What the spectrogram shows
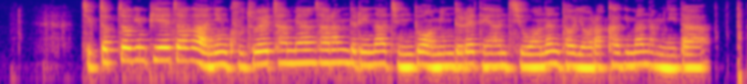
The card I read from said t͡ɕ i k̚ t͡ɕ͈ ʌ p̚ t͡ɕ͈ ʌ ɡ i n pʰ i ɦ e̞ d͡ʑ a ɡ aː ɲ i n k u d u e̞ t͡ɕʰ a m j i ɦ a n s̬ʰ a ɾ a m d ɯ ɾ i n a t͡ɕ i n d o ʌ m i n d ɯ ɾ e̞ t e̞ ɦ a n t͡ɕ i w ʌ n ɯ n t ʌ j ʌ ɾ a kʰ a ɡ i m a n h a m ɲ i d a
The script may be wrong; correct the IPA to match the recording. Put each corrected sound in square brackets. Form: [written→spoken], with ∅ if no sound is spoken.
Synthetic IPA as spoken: t͡ɕ i k̚ t͡ɕ͈ ʌ p̚ t͡ɕ͈ ʌ ɡ i n pʰ i ɦ e̞ d͡ʑ a ɡ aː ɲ i n k u [d→d͡ʑ] u e̞ t͡ɕʰ a m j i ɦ a n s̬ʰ a ɾ a m d ɯ ɾ i n a t͡ɕ i n d o ʌ m i n d ɯ ɾ e̞ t e̞ ɦ a n t͡ɕ i w ʌ n ɯ n t ʌ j ʌ ɾ a kʰ a ɡ i m a n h a m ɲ i d a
